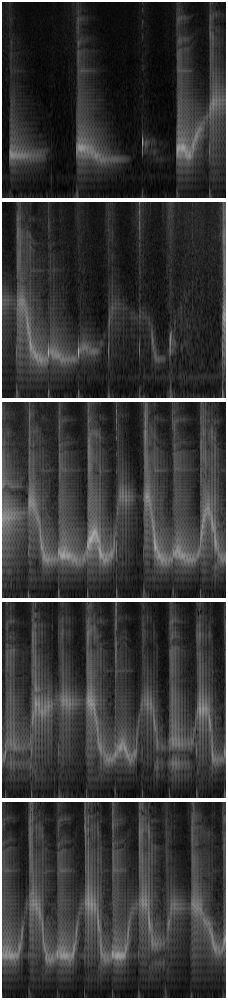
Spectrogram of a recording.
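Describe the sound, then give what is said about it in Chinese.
A mouth harp twangs over a steady buzzing drone, starting with a few separate plucks, then settling into a fast, even rhythm with a wah-like resonance sliding up and down. “好，老师是有准备几个，本来要给你们吹，但是后面我想一想，为了疫情哦，所以对对，因为我有我有把我们学校一盒的那个口簧琴都带来，但是后面想一想啊，还是不要好了。”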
